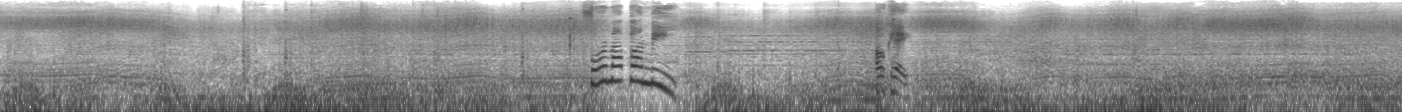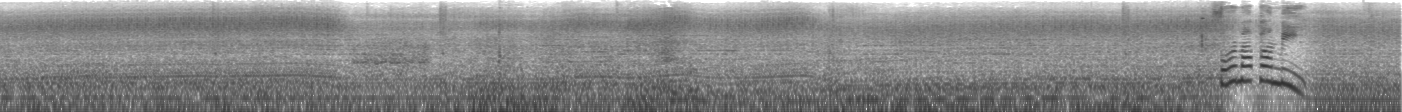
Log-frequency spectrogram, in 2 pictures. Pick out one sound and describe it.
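A buggy engine roars steadily as it drives over rough ground.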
